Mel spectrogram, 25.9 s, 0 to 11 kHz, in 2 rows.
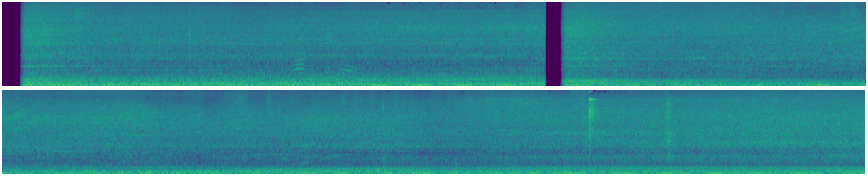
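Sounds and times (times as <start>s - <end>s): race car engine idling: 8.4s - 25.9s.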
